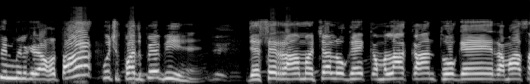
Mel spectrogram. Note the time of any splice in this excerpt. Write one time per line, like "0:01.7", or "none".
0:01.1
